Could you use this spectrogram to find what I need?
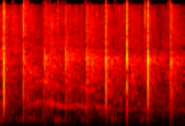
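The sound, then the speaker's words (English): Claps ring out as a group applauds during a Bible teaching session, about nine crisp, evenly spaced claps struck in a steady rhythm, each sharp and distinct over a quiet background. “Okay, awesome. Give Eric a round of applause.”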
